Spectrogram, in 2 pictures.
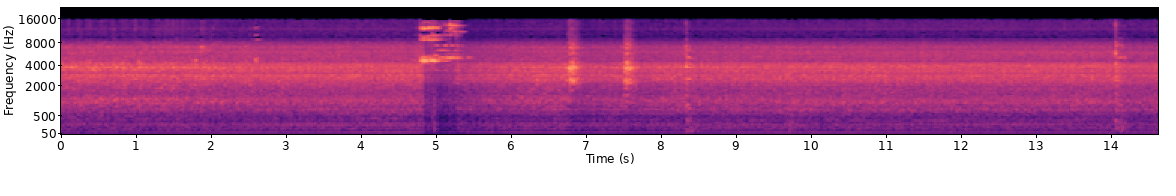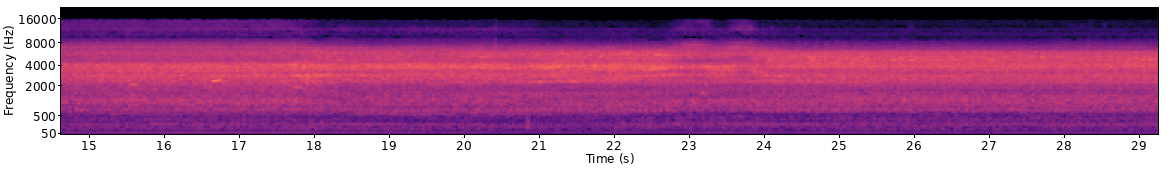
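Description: Heavy crane tow truck's engine running steadily. There is a short hiss about five seconds in, and a few sharp clicks or knocks follow over the next several seconds.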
